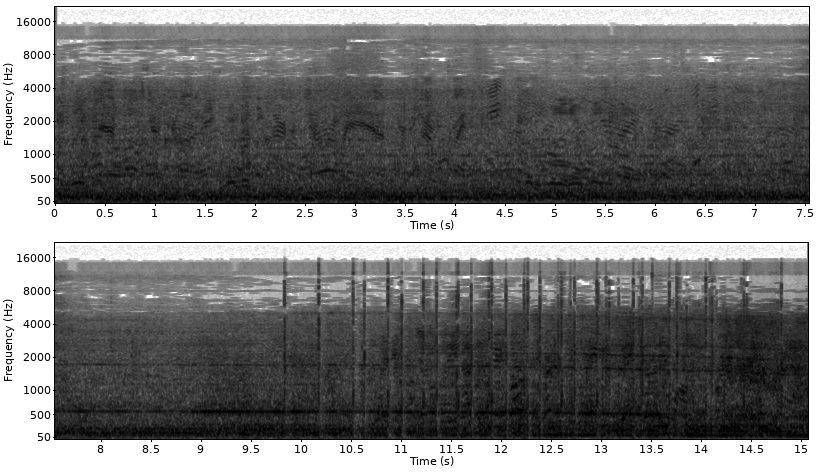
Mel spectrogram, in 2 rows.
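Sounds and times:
low engine rumble: 0.0 - 15.0
turboprop engines whining: 0.0 - 15.0.

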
